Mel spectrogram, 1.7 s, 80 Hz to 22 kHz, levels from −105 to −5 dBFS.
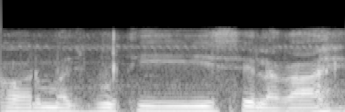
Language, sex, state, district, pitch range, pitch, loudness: Chhattisgarhi, male, Chhattisgarh, Rajnandgaon, 125-150 Hz, 130 Hz, -13 LUFS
